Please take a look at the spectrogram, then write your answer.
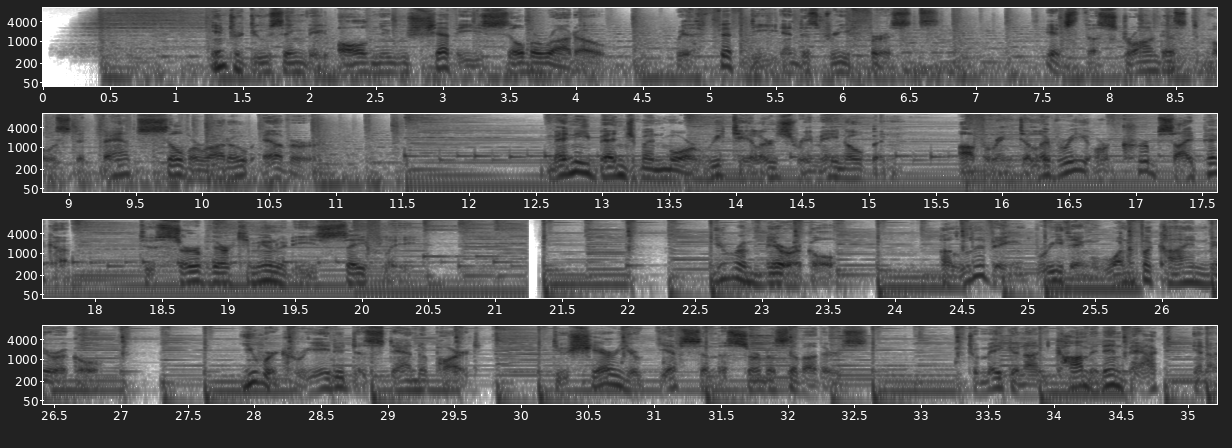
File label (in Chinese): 浑厚深度旁白男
